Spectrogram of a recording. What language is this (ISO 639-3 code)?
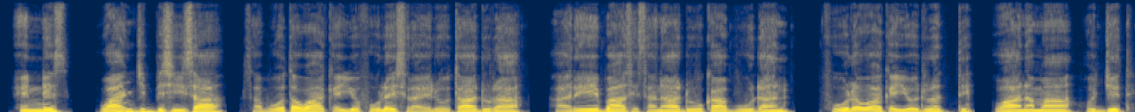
orm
